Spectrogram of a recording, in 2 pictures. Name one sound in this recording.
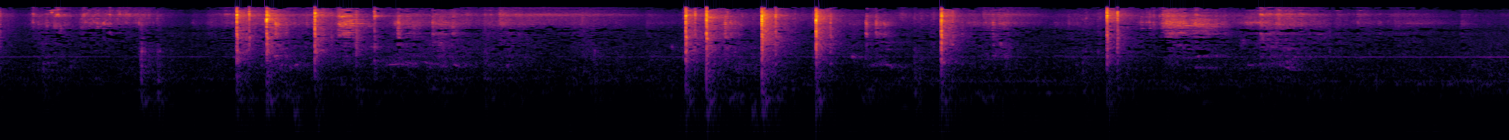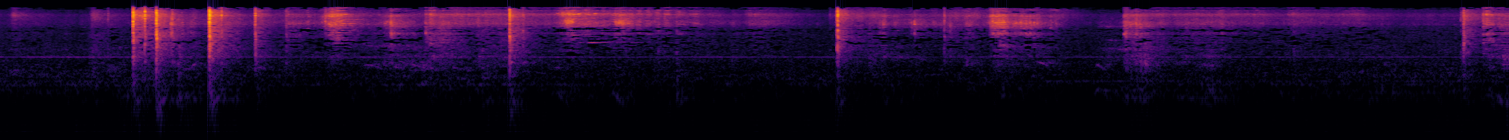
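A joystick rattles as it is pushed around.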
